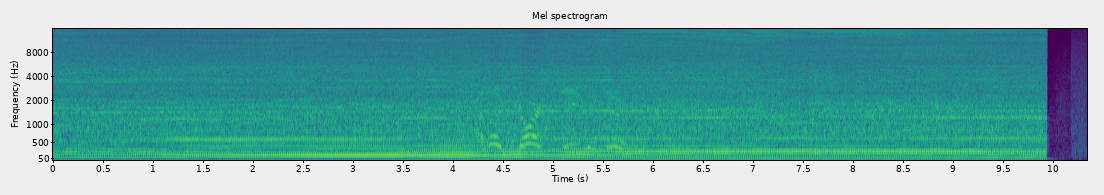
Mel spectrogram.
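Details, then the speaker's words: Old Honda HT3813 riding lawn mower, engine just refitted after restoration with points, coil and plugs back in, coolant not yet topped up: steady, even, very quiet idle for about ten seconds, no knocks or misses, clean shutoff; healthy. "so it seems to run pretty well i'll start it up for just a second because i have not tapped capped off the coin in it so we'll just hit it real fast very quiet"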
